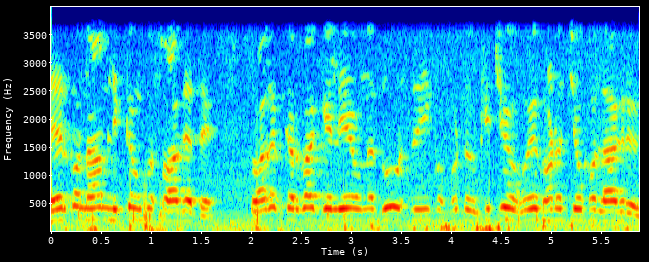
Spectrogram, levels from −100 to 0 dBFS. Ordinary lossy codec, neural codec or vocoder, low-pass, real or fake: none; none; 3.6 kHz; real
